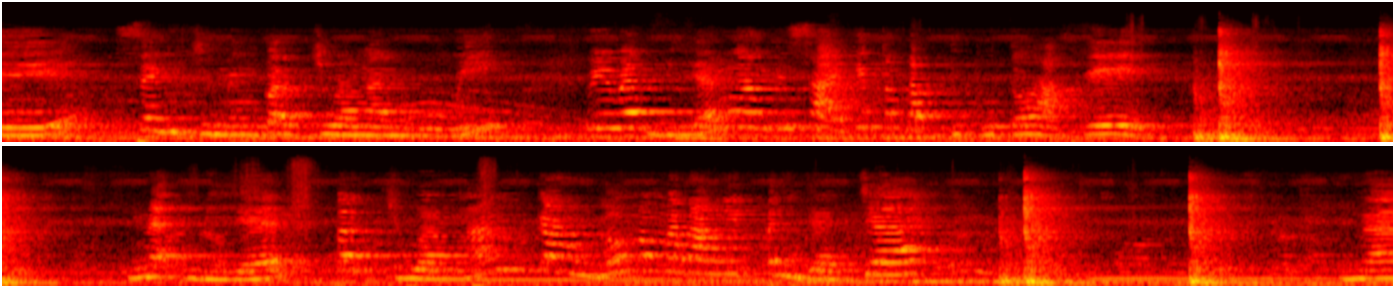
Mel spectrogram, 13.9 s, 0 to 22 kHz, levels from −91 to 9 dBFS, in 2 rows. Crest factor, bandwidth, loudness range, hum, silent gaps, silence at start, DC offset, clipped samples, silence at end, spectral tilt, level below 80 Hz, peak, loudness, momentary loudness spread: 22 dB; 15 kHz; 3 LU; none; none; 0 s; under 0.1%; under 0.1%; 0 s; -5.5 dB/octave; -54 dBFS; -12 dBFS; -36 LUFS; 9 LU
